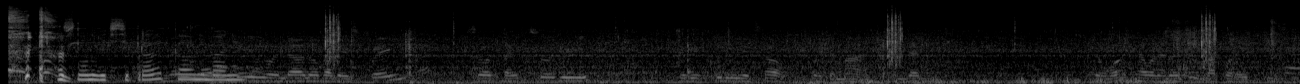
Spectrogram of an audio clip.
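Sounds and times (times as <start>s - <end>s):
quiet voices talking: 0.4s - 9.6s.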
